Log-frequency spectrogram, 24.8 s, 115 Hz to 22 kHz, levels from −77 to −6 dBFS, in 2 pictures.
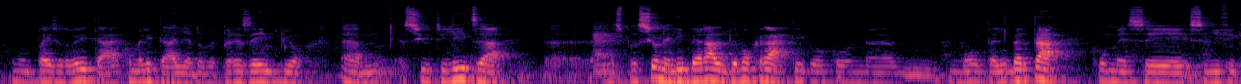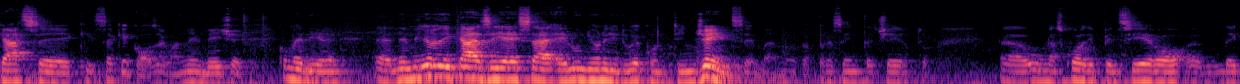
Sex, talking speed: male, 125 wpm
